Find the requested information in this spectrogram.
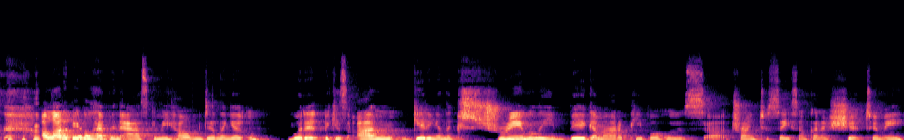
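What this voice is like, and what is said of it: Speaks with a foreign accent. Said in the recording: “with the accent, that's the best thing I've heard in a while”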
